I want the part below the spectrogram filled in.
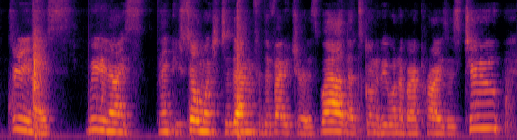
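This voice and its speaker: Speaking at a fairly quick pace with a Meath Irish accent, a woman swings her pitch very widely over noticeable background noise. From Ireland, Navan. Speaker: local pet business owner and vlogger. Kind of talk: casual livestream chat. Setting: live stream at home. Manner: animated.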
